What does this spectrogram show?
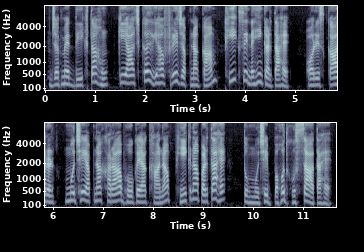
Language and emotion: Hindi, angry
